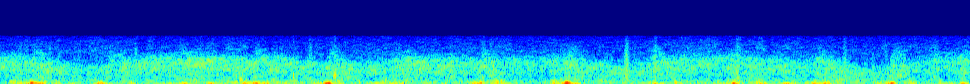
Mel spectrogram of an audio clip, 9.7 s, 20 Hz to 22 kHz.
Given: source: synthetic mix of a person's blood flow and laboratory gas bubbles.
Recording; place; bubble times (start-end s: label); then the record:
Doppler ultrasound of blood flow; subclavian vein
2.33-2.48 s: bubbles
2.90-2.97 s: bubbles
3.33-3.38 s: bubbles
From the record:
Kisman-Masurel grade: 211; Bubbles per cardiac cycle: several, 3 to 8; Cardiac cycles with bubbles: 1 to 10%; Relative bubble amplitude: barely perceptible (0.100 to 0.250); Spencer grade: 1 (occasional bubble signal discernible with the cardiac motion signal, with majority of cardiac periods free of bubbles); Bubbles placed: anywhere in the cardiac cycle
